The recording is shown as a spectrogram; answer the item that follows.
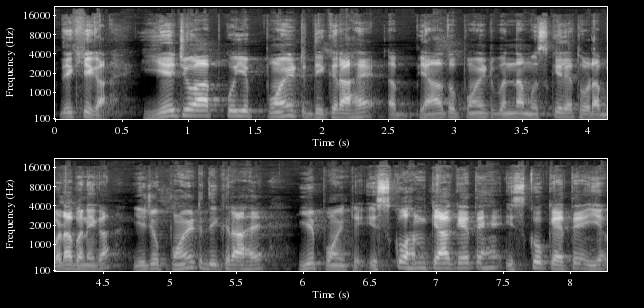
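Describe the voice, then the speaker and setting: A man from Rajasthan, India, teaches an online Hindi grammar class while writing on a digital board, repeating points and checking in often with "thik hai." He calls his students "saathiyon" and "bhai," talking quickly with hardly any pauses in a slightly high voice.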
